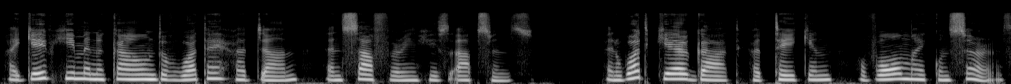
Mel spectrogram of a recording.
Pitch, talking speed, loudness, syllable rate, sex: 220 Hz, 150 wpm, -18 LUFS, 3.8 syllables/s, female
